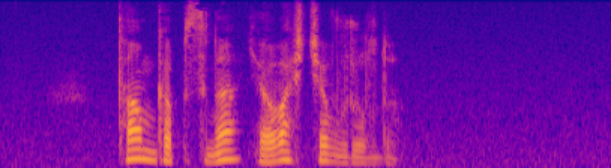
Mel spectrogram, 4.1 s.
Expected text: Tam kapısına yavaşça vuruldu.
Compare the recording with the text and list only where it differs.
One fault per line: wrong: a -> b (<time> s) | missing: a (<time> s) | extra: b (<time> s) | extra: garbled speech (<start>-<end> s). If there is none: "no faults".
no faults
